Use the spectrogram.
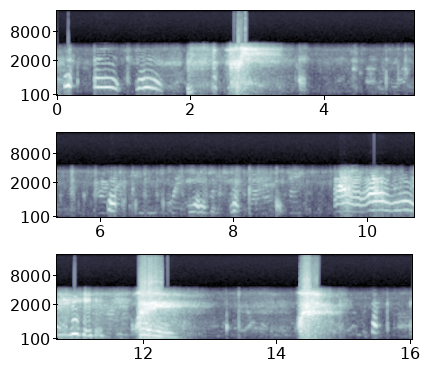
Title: Adorable Cute laughing baby with hiccups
